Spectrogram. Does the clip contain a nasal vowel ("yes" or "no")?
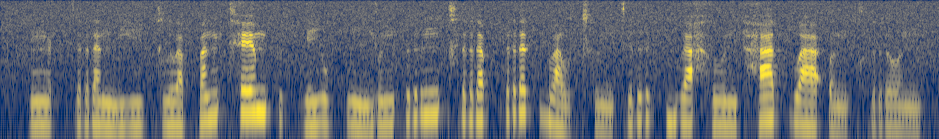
no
